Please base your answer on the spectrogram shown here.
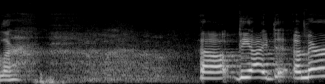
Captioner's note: laughter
